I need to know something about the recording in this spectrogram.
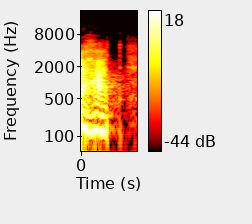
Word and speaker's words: hat: कहते हैं कि क्या, हाथ जो है HAT, ये हैट नहीं है, ये हाथ है। हाथ जो है बेसिकली कॉन्जुगेशन है वर्ब हाबन की, ठीक है, ये एयर के साथ हुई है, एयर हाथ।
